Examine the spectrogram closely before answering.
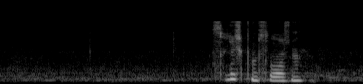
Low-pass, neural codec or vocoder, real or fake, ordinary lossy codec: none; codec, 16 kHz, 2 kbps, FunCodec, trained on Chinese and English, 25 frames a second; fake; none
